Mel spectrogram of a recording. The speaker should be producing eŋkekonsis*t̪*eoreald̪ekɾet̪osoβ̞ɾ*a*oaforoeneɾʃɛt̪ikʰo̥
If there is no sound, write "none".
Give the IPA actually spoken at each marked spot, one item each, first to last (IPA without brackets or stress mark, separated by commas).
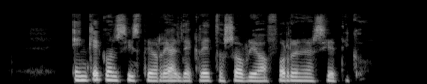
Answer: t̪, e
